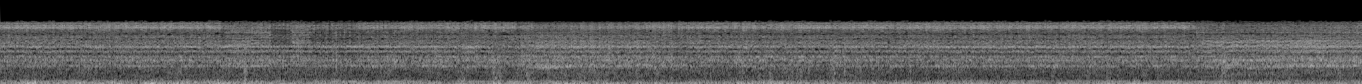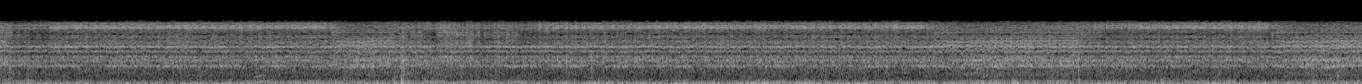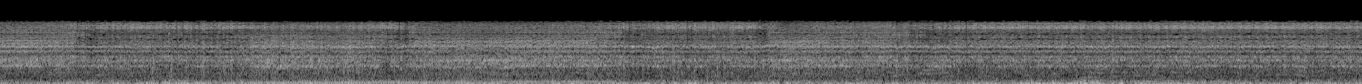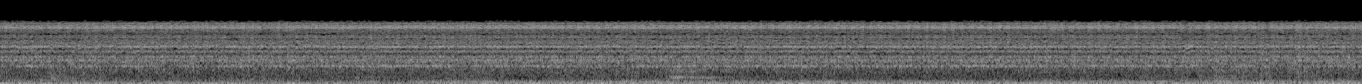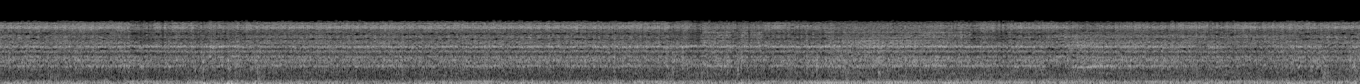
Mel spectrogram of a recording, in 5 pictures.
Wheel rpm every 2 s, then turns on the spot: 110, 120, 110, 110, 120, 110, 110, 120, 120, 110, 110, 110, 120, 110, 110, 110, 120, 110, 120, 120, 110, 110, 110, 110, 120, 120, 120, 110, 110, 120, 120, 110, 120, 120.
none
